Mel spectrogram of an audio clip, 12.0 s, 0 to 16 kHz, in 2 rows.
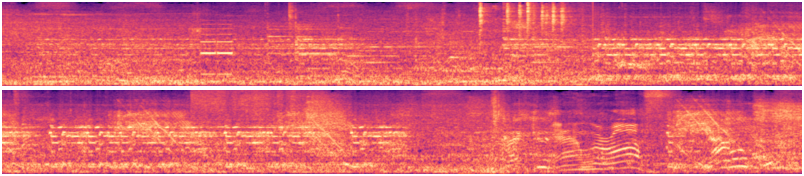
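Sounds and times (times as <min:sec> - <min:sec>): electronic game music and beeps: 0:01.4 - 0:09.2
layered electronic tone pattern: 0:01.5 - 0:09.5.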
